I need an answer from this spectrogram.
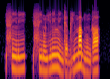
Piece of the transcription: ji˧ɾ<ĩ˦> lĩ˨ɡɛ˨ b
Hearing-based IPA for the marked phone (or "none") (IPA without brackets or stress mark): ĩ˧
